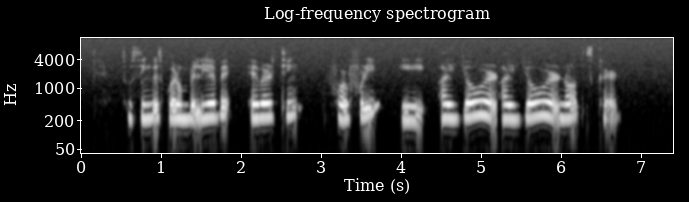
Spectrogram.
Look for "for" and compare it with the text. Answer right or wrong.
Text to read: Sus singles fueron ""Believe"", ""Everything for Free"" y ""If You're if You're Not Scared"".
right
